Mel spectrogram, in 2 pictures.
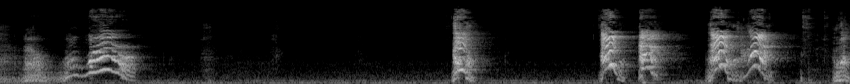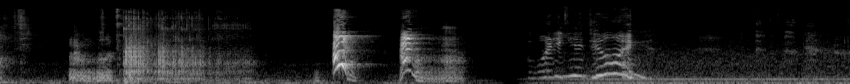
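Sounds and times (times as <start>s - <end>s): dog barking: 4.5s - 5.0s, 6.0s - 8.5s, 11.8s - 12.8s.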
